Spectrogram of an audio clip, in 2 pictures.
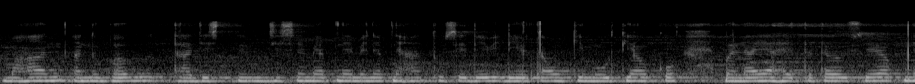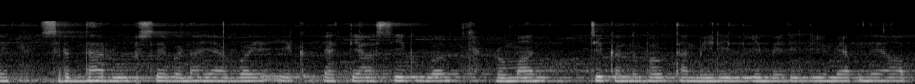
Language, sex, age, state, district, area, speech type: Hindi, male, 45-60, Rajasthan, Jodhpur, urban, spontaneous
